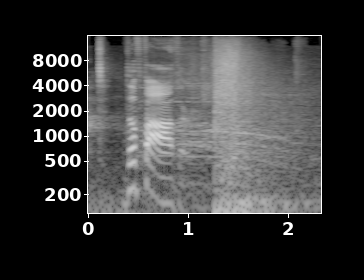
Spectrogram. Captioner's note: audience gasps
